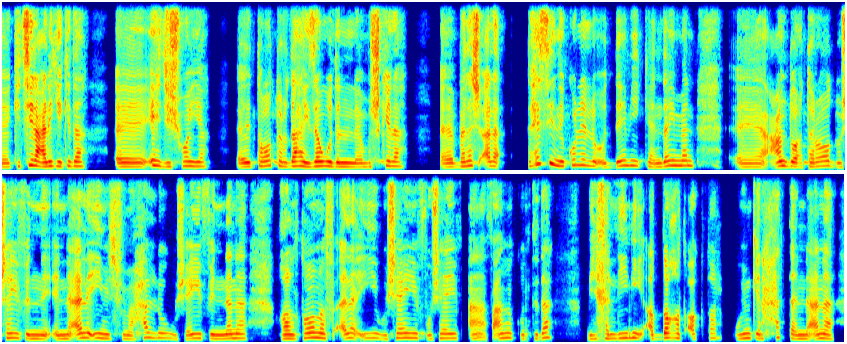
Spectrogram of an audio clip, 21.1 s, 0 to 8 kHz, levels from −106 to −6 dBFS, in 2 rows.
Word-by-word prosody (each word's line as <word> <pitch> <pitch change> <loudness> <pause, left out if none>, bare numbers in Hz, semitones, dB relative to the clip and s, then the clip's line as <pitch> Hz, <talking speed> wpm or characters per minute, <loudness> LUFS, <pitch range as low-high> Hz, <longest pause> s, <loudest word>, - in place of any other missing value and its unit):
كتير 235 +5 +7
عليكِ 215 0 +7
كده، 215 -2 0 0.4
آآ 185 0 +2
اهدي 220 -7 +3
شوية، 205 0 +3 0.4
آآ 180 - -2
التوتر 215 +2 -1
ده 215 +3 +3
هيزوّد 210 +1 +4
المشكلة، 185 +4 +2 0.5
آآ 175 +2 0
بلاش 205 +6 +5
قلق. - - +2 0.4
تحسي 330 +2 +4
إن 235 -8 +2
كل 265 +5 -4
اللي 240 -5 -2
قدّامي 230 +8 -3
كان 180 -5 -6
دايمًا 235 +2 -1 0.5
آآ 170 0 -4
عنده 215 -3 +3
اعتراض، 195 +2 -3
وشايف 215 +3 0
إن 185 -1 -1
إن 180 +1 -3
قلقي 220 +1 +2
مش 195 - -1
في 185 - -7
محله، 225 +7 -4
وشايف 195 -1 -4
إن 185 0 0
أنا 205 0 -1 0.4
غلطانة 220 +5 +1
في 205 - -8
قلقي، 220 0 -3
وشايف، 220 +3 -2
وشايف 210 +3 -3
أنا - - -3
فأنا 225 +2 -3
كنت 195 -3 -12
ده 235 +4 -3 0.4
بيخلّيني 200 +5 -2
أتضغط 215 +4 0
أكتر، 215 +2 -7 0.2
ويمكن 205 +1 -3
حتى 240 -1 -4
إن 185 0 -3
أنا 190 -1 0
210 Hz, 140 wpm, -23 LUFS, 185-225 Hz, 0.5 s, كتير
